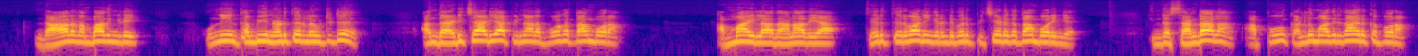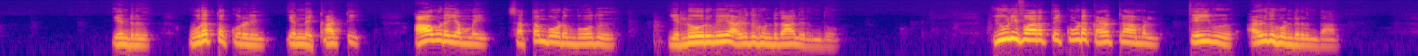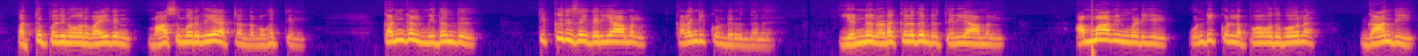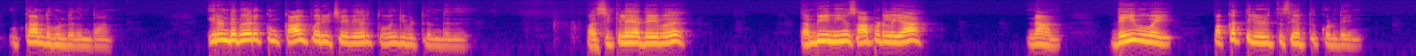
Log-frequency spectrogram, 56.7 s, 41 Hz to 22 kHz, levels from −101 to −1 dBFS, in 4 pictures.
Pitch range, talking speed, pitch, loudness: 165-220 Hz, 100 wpm, 195 Hz, -19 LUFS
